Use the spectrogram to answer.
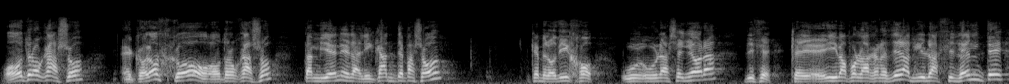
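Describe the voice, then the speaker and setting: Older male priest; high, animated delivery in a sermon talk. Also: moderate pace. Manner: lively storytelling, repeats prayers softly. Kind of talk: radio-style sermon talk.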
